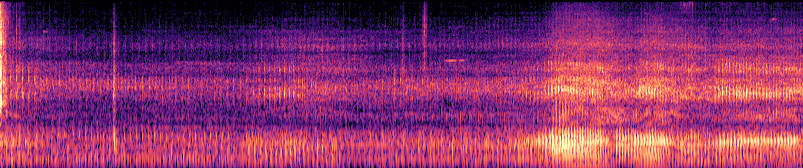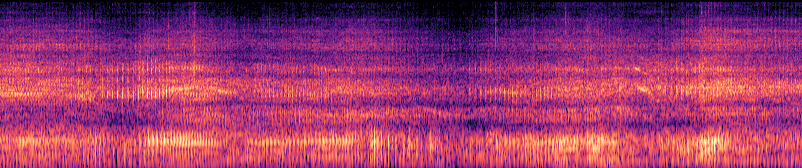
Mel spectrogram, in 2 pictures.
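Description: Trials motorcycle engine running at low revs on a steep rocky climb, with repeated short blips of the throttle that rise and fall in pitch; the loudest comes about five and a half seconds in.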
